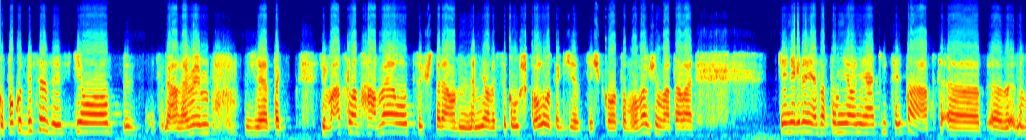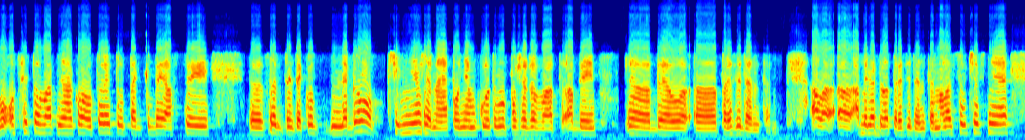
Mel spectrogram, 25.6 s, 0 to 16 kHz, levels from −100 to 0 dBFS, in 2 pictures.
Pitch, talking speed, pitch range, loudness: 195 Hz, 125 wpm, 180-230 Hz, -18 LUFS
